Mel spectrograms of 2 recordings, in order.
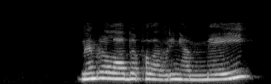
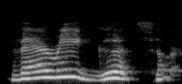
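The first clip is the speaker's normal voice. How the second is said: slow model reading; much slower than usual. Shown as a demonstration. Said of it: "teacher models the line slowly".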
